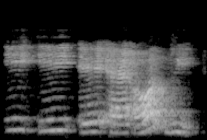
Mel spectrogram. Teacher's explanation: जिह्वा के अग्र भाग में कंपन होता है, इसीलिए इनको अग्र स्वर कहा जाता है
